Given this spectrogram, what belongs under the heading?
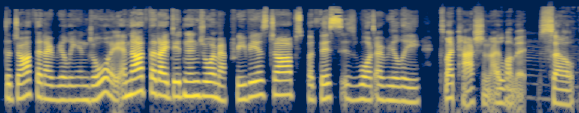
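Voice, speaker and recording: Native German speaker, woman in her fifties, podcast guest. Low-ish, clean, dry close-mic sound. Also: moderate pace, hardly any pauses, smooth, dry recording. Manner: chatty storyteller, self-deprecating. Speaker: guest, business owner. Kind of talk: casual interview chat.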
